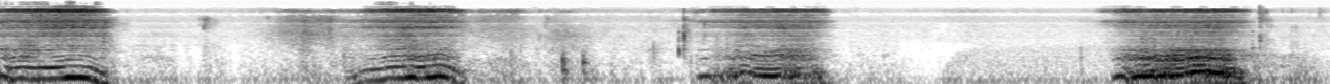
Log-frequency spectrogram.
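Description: Loud rattling snores on each breath in, about four in ten seconds, with quiet breathing between; ordinary snoring.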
